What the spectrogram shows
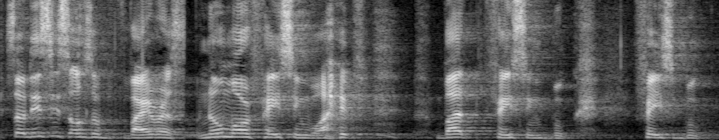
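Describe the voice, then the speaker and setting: Man preaching a sermon, bright and a bit high, chatty and keeps checking in with listeners. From Burma. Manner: conversational, often adds "you know" and "right?".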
